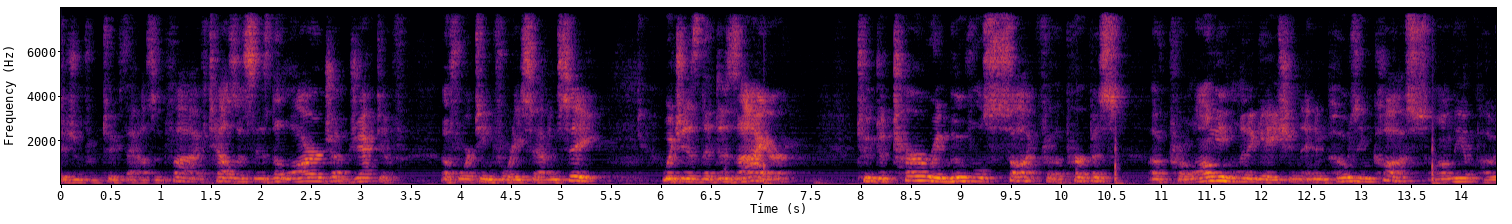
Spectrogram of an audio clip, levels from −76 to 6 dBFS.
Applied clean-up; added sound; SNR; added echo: none; Walk, footsteps; 15 dB; reverberation time 0.2 s.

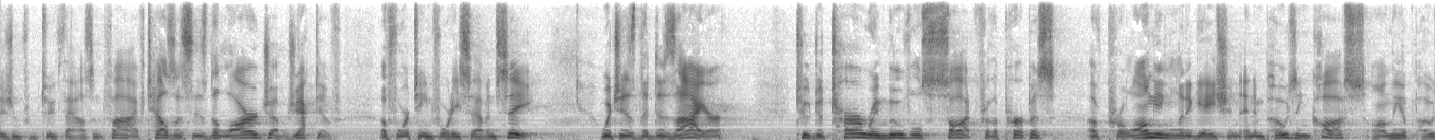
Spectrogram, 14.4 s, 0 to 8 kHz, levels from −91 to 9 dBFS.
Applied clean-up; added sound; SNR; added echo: none; none; none; none.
